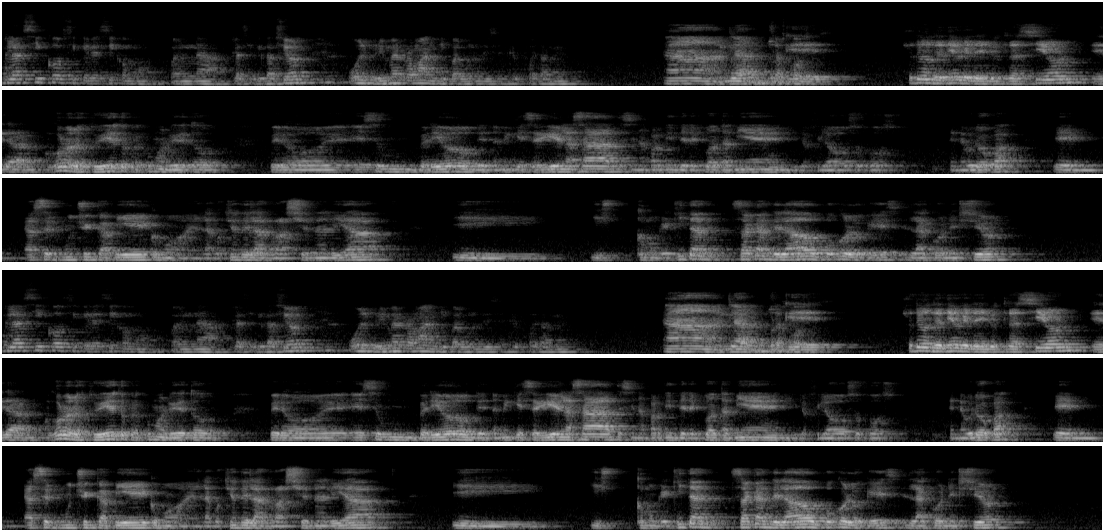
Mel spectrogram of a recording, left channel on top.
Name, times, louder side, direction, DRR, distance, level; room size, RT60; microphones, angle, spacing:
voice 1, 0.0-5.7 7.2-8.1, equal, 20° left, 0 dB, 0.5 m, -35 dB
voice 2, 6.6-8.2 9.0-13.2 13.7-19.9 20.5-21.1 21.5-25.9 26.5-27.5 27.9-28.1 28.4-32.0, right 2 dB, 40° right, 2 dB, 0.3 m, -28 dB
3.7 x 2.3 x 4.2 m, 0.80 s
head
